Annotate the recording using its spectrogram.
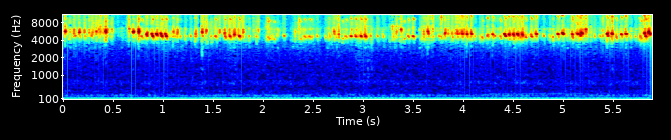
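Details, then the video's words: Crickets kept live, giving dense high-pitched chirps that blur into near-continuous trilling, with louder swells every second or so and a quiet low background hum. "Live Crickets 60min "Natural Sound""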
